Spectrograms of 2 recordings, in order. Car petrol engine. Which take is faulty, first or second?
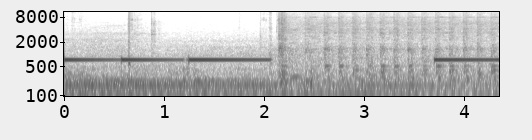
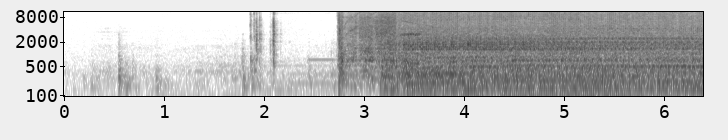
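first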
